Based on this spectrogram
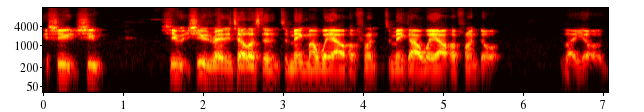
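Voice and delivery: normal talking voice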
